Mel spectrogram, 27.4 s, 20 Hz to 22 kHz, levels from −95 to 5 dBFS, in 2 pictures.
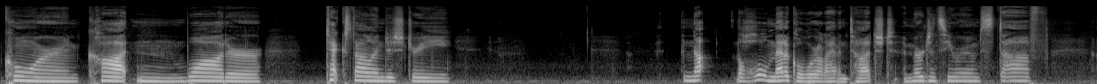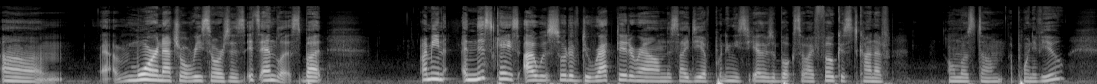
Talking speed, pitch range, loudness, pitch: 120 wpm, 160-200 Hz, -26 LUFS, 180 Hz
